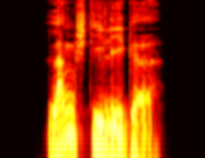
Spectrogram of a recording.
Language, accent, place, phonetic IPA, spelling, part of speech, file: German, Germany, Berlin, [ˈlaŋˌʃtiːlɪɡə], langstielige, adjective, De-langstielige.ogg
- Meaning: inflection of langstielig: 1. strong/mixed nominative/accusative feminine singular 2. strong nominative/accusative plural 3. weak nominative all-gender singular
